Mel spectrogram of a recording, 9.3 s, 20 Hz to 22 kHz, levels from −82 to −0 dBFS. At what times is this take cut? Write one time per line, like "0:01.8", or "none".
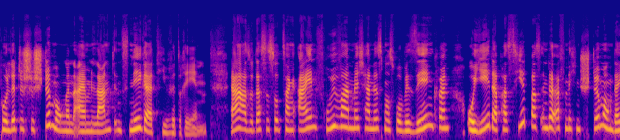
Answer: none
